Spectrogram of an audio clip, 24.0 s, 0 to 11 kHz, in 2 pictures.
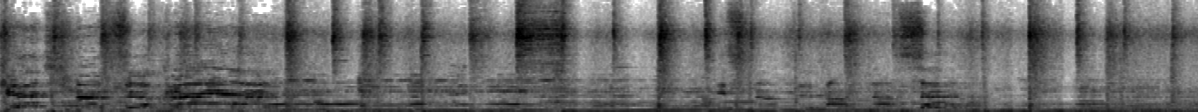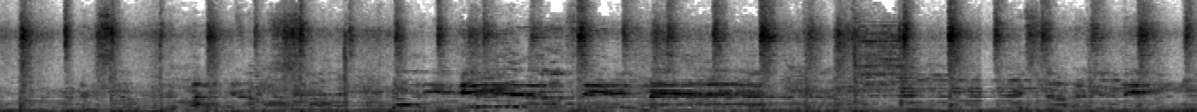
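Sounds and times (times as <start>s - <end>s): drum kit steady beat: 0.0s - 23.9s
guitar lead with bending notes: 0.0s - 23.9s
live band playing: 0.0s - 23.9s.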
